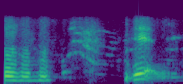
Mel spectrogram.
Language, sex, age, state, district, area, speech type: Odia, male, 18-30, Odisha, Bargarh, urban, conversation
